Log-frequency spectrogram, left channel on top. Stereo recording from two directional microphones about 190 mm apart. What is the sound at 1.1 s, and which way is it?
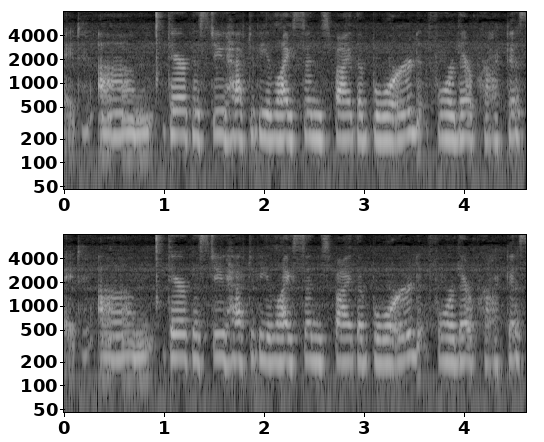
Speech, 10° left (ahead or behind).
